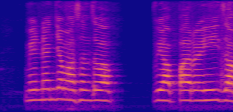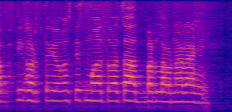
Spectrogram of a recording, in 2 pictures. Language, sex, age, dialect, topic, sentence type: Marathi, female, 18-24, Standard Marathi, agriculture, statement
